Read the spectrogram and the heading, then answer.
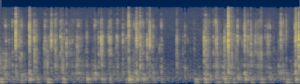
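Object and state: Plastic computer keyboard being typed on.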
